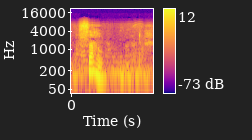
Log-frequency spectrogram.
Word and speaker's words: سہو: سہو ہوتا ہے, سہو نہیں ہوتا. سب لوگ اپنا تلفظ بھی درست کر لیں. سہو جیسے لغو, ٹھیک ہے, کرب, نفس, سہو.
